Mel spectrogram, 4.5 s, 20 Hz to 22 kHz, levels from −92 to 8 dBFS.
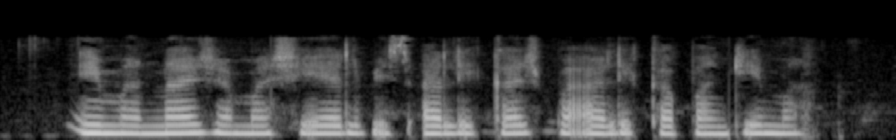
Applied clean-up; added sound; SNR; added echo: none; none; none; none.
